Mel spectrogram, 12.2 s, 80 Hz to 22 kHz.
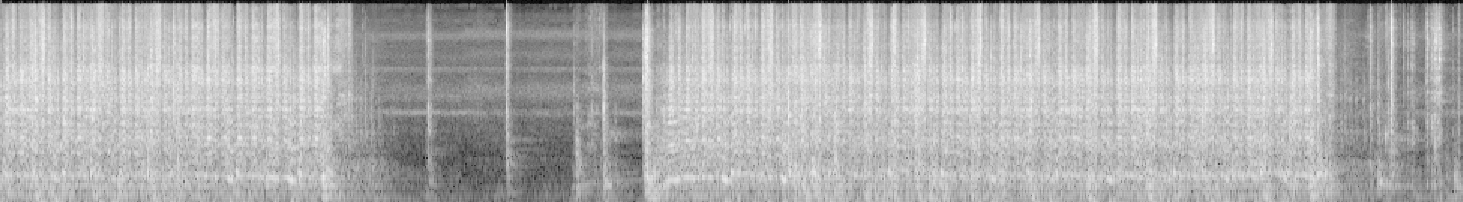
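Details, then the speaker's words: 1971 early-bay VW bus flat-four, air cleaner off, pedal held down to start: rough, uneven running that dies away with loose clicks, then picks up ragged; carb dumping raw fuel and flooding. "Alright guys, well, the problem is that it's getting a bunch of raw fuel just dumped down in there."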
